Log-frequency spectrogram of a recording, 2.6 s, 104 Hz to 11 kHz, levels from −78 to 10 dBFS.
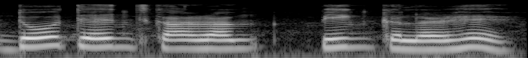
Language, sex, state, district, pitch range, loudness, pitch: Hindi, female, Arunachal Pradesh, Papum Pare, 220-255 Hz, -13 LUFS, 240 Hz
